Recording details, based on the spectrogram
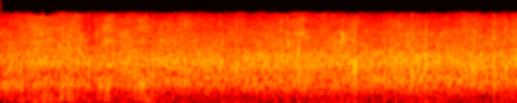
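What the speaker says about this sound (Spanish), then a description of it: "Sí, un aplauso, por favor." Audience applause during a political talk show appearance, a dense, steady wash of clapping from a crowd filling the whole moment at even loudness.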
